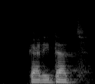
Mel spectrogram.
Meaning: plural of caritat
- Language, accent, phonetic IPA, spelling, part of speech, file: Catalan, Valencia, [ka.ɾiˈtats], caritats, noun, LL-Q7026 (cat)-caritats.wav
